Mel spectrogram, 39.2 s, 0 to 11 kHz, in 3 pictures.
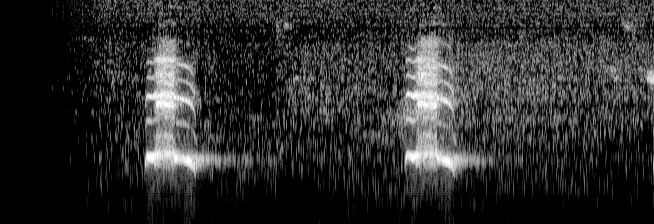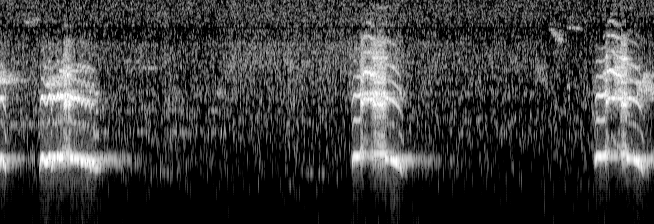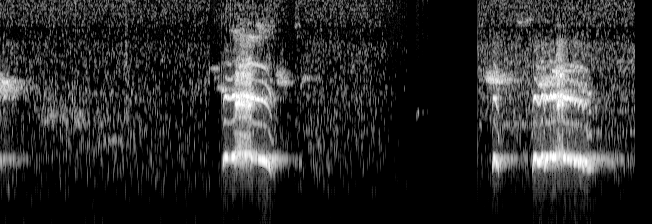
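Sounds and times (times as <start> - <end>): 
tawny owl Strix aluco calling: 2.9 - 4.5, 8.1 - 9.8, 13.0 - 15.7, 20.1 - 21.7, 24.9 - 26.7, 30.6 - 32.0, 35.9 - 38.8.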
